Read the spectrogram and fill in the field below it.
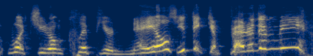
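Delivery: a hammed-up, angry subway man; angry stranger. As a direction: snap at her like a tough guy on the train. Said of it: "And he was like".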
